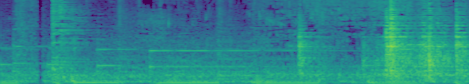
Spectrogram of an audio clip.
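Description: Baby spinach dropped into a pan of melted oil and butter, with soft sizzling and clinking of utensils against cookware, fairly quiet and close, a few sharper scrapes near the end.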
